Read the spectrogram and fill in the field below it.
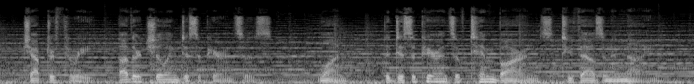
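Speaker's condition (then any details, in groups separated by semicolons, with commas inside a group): No condition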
